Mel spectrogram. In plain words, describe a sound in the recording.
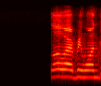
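A man speaks calmly into a phone through an online call.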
